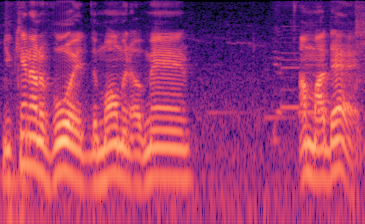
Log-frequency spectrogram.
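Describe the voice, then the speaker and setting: A man's voice: medium pitch, moderate pace. A man in casual podcast conversation who talks like a preacher, citing scripture and building to emphatic, repeated phrases. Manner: cites scripture.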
